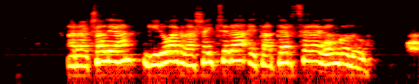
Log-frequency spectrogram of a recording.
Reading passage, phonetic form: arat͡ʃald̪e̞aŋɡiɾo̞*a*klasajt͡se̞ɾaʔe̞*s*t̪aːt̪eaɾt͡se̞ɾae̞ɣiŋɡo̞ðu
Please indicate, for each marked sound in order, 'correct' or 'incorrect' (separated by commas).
correct, incorrect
